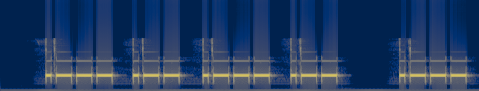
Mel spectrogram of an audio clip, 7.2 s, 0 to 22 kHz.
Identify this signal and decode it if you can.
Morse code, heard as a keyed tone, about 16 wpm, spaced as for 11 wpm, 700 Hz. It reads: JWJWJ
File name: Lecciones / CLASE Nº8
